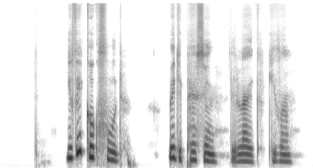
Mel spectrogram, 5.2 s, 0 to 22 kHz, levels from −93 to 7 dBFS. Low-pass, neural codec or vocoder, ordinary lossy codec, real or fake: none; autoencoder, 48 kHz, 32 numbers a frame, DAC-VAE, trained on Japanese speech; none; fake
